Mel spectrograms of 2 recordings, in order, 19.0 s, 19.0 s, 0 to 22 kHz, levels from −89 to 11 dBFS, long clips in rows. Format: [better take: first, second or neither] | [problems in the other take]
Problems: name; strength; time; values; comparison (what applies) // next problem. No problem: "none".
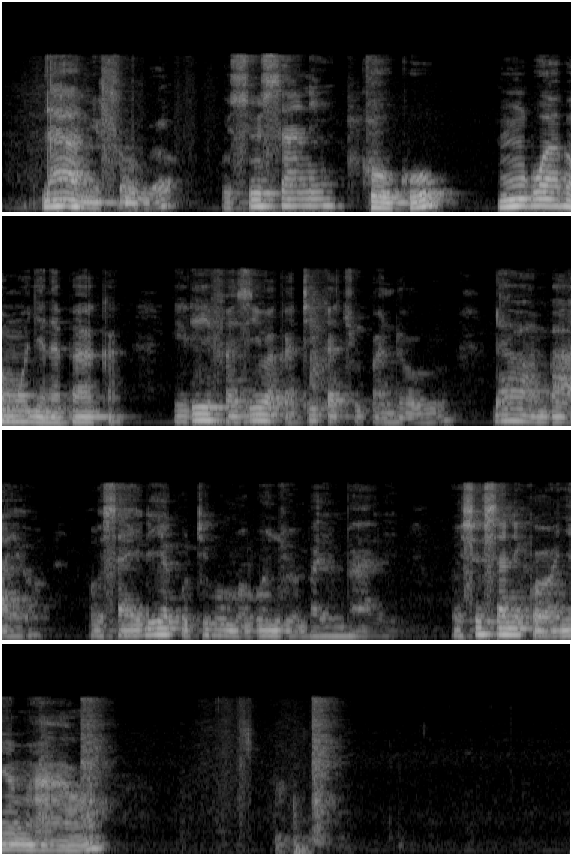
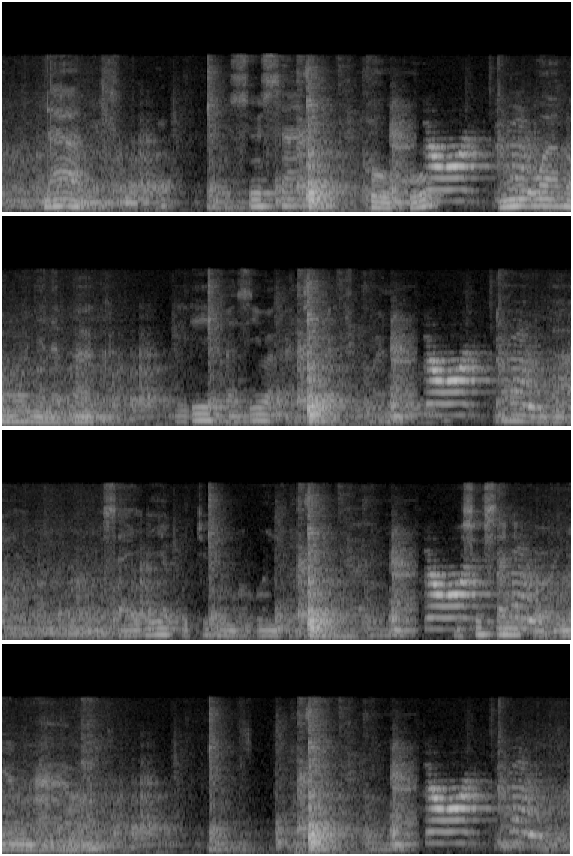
first | background sound (Sliding door); 4 dB above the speech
